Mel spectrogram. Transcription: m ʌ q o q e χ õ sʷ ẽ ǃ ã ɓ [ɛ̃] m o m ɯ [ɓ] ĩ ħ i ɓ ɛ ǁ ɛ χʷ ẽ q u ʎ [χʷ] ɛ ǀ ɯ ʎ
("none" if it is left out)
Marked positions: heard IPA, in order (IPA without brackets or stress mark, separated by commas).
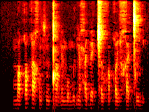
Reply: ɛ̃, ɗ, χ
